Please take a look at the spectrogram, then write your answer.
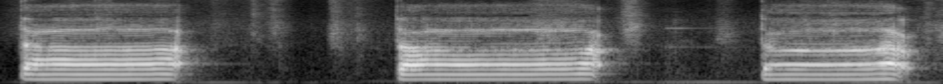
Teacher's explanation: তা উচ্চারণ করতে গেলে জিভের ডগা এবং উপরের দাঁতের তালুতে লাগবে।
